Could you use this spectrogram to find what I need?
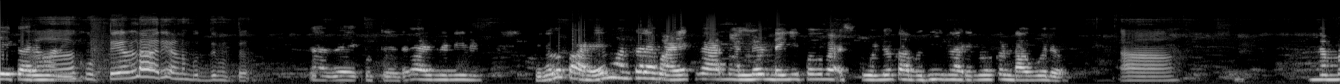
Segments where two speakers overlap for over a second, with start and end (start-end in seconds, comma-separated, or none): none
